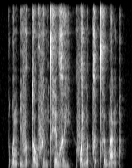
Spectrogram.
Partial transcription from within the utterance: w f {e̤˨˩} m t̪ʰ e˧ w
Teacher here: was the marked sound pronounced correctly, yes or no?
yes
